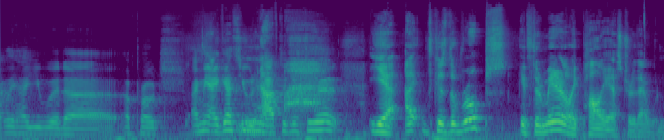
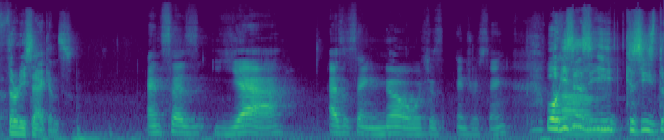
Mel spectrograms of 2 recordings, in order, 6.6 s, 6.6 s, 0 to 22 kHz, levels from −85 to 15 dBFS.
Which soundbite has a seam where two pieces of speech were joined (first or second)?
second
